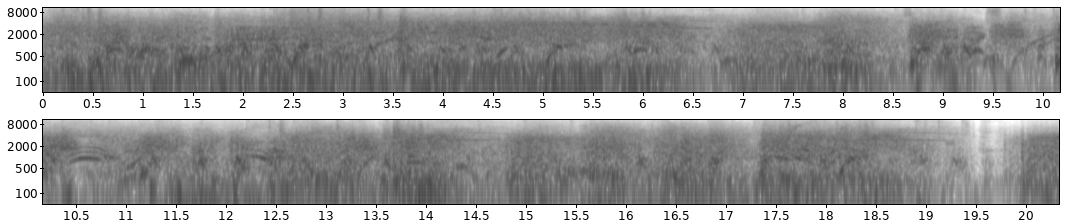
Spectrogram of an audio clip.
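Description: Punches and kicks land with sharp hits.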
